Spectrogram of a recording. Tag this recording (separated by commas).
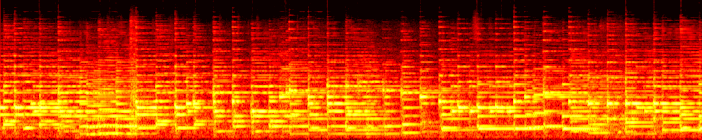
Music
